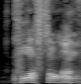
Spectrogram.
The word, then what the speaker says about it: croissant: You're enjoying a croissant. Mm-hmm. And some... – Excuse me, it's pronounced croissant.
